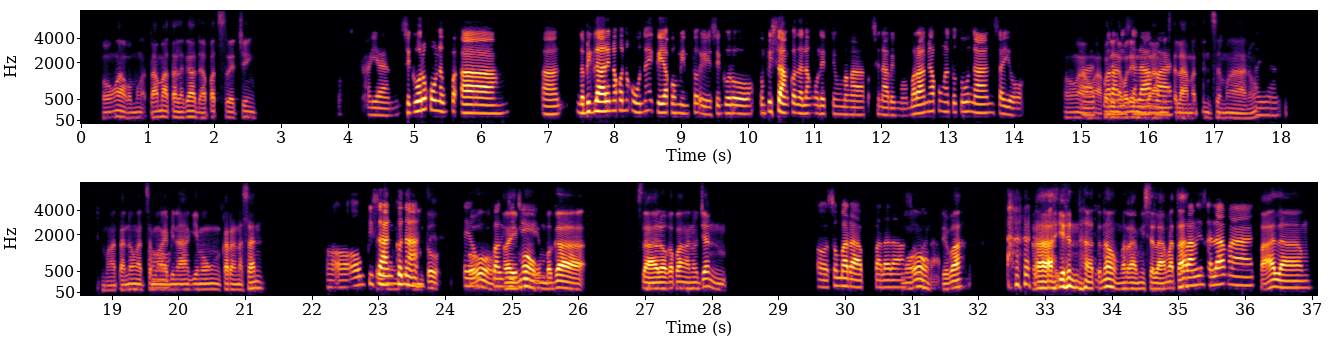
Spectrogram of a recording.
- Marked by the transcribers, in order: other background noise; laugh
- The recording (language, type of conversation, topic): Filipino, unstructured, Ano ang paborito mong libangan, at bakit?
